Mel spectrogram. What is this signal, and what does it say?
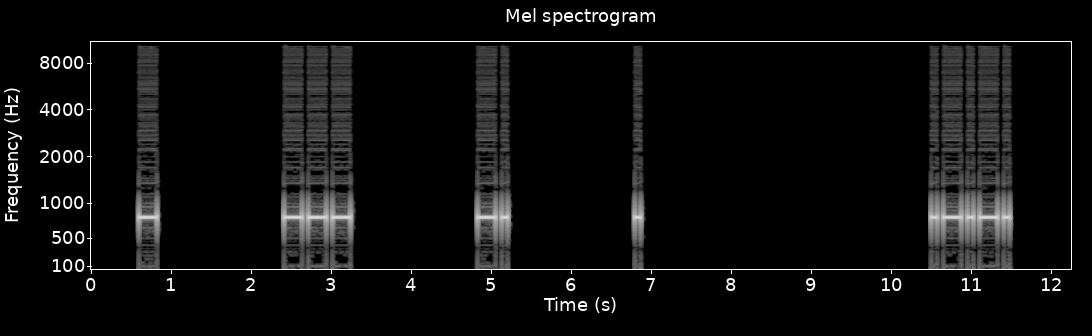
Morse code, heard as a keyed tone, about 16 wpm, spaced as for 5 wpm, 800 Hz. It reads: TONE <AR>
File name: Prefixes / By First Letter / Ts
